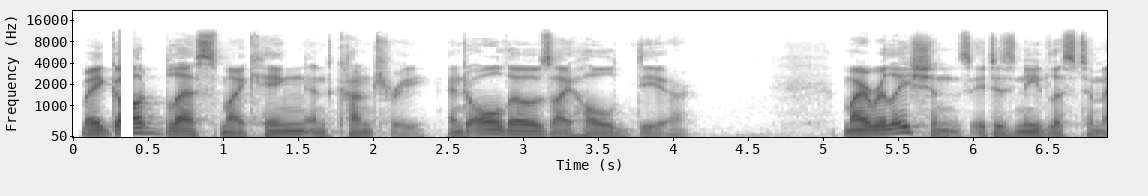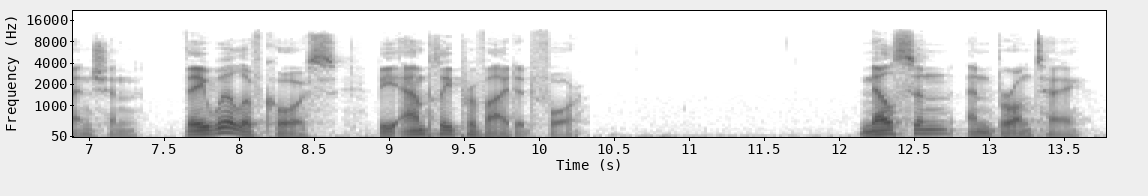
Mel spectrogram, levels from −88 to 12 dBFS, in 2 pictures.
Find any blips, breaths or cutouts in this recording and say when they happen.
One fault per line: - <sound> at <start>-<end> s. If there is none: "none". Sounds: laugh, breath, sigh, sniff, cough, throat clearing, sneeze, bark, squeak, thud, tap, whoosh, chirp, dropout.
- dropout at 0.3-0.4 s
